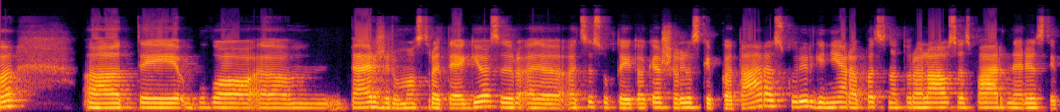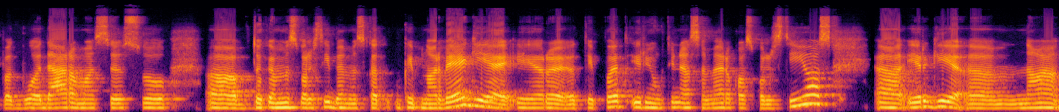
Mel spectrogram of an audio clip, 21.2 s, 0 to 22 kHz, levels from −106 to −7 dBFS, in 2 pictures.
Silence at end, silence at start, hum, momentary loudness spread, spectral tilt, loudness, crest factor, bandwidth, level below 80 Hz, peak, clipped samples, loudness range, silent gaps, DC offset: 0 s; 0 s; none; 7 LU; -5.5 dB/octave; -18 LUFS; 16 dB; 12.5 kHz; -60 dBFS; -2 dBFS; under 0.1%; 2 LU; none; under 0.1%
